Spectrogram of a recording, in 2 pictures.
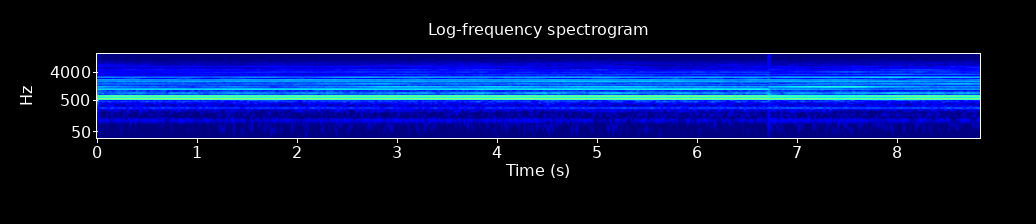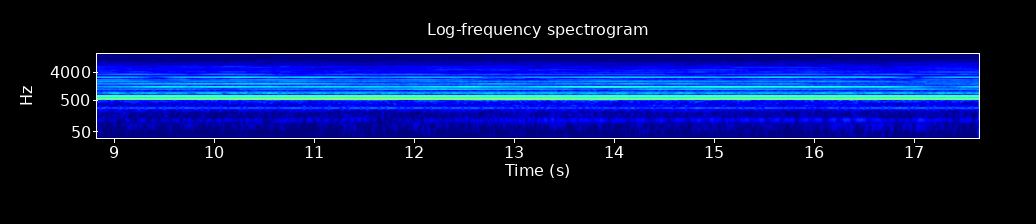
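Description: Whelen WPS 2903 electronic outdoor warning siren sounding a loud, steady tone that holds its pitch without rising or falling.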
